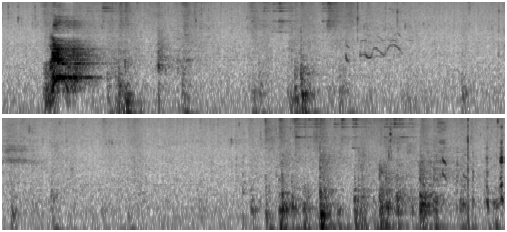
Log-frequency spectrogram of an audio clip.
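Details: Great Dane puppy frightened of a feather toy, giving one sudden loud bark near the start, then soft scattered thumps and small noises with brief quiet stretches as it reacts to the toy indoors.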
